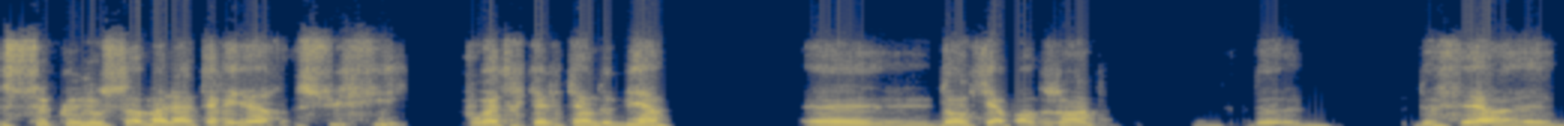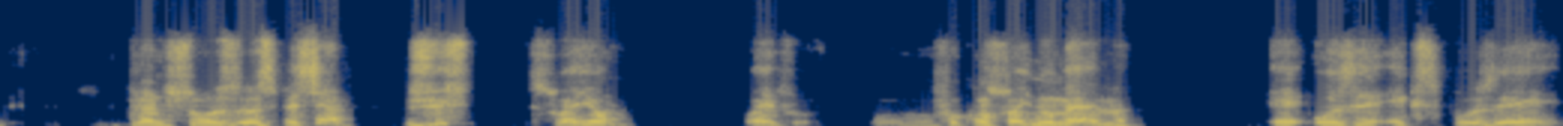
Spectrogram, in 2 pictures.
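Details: Stuttering in an adult man, speaking French; he says his speech is much better than before but still stutters a little at times in French, more in English.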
